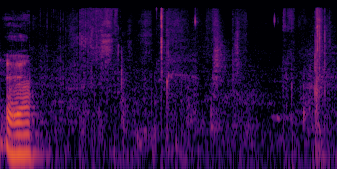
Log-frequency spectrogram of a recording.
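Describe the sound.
Handwriting during a physics lecture on vectors: a voice speaks briefly at the start, then soft scratchy strokes and light taps follow at an irregular pace, faint and mostly alone.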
